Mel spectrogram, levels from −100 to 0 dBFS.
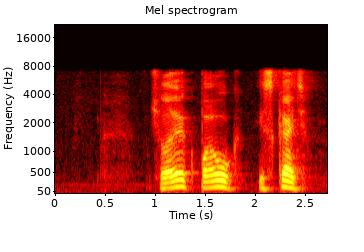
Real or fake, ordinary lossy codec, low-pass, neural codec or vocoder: real; Opus, 64 kbps; 7.2 kHz; none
